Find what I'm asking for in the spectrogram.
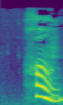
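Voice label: "heng" fourth tone, pinyin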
